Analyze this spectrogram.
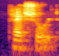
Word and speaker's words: threshold: So thresh plus hold makes threshold, or threshold. Actually, we pronounce it as threshold. So we just don't repeat the h.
